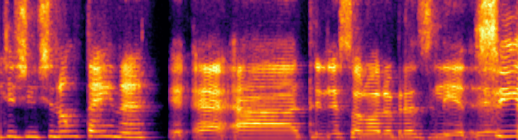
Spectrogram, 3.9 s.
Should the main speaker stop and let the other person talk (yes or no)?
yes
